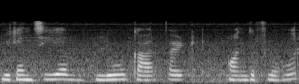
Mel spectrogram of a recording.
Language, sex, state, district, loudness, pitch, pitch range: English, female, Karnataka, Bangalore, -14 LUFS, 215 Hz, 210-225 Hz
